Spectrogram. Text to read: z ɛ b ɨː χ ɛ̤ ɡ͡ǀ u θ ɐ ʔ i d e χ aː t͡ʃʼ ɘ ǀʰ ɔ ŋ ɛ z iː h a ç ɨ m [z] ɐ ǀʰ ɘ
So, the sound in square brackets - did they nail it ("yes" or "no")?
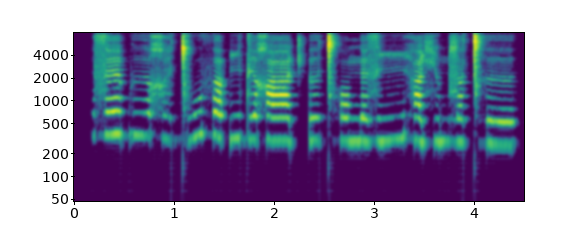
no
